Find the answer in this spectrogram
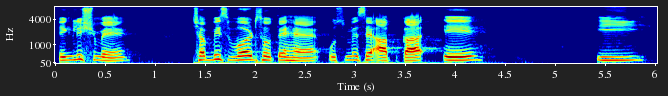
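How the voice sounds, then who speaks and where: A man teaching a basic language class in a video lesson. He explains slowly, drawing out sounds and checking in after each point. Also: sits high, steady tone, a little mellow, clean tone. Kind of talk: online class lecture. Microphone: recorded for a video lesson.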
